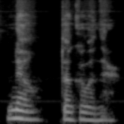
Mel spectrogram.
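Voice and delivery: the calm inner voice, softly; calm quiet warning. Shown as a demonstration. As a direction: say it quietly, without alarm. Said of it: "It was calm, it was quiet".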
